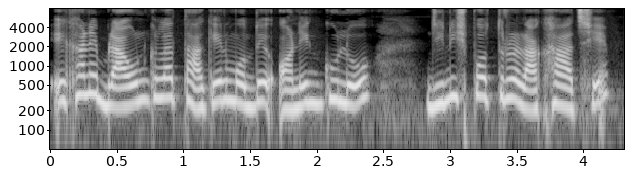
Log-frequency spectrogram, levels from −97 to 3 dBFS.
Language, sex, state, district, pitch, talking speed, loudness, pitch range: Bengali, female, West Bengal, Cooch Behar, 275 Hz, 125 wpm, -14 LUFS, 245-315 Hz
